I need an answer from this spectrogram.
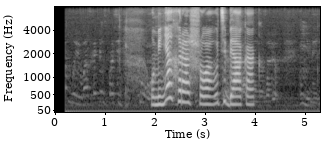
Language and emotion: Russian, positive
